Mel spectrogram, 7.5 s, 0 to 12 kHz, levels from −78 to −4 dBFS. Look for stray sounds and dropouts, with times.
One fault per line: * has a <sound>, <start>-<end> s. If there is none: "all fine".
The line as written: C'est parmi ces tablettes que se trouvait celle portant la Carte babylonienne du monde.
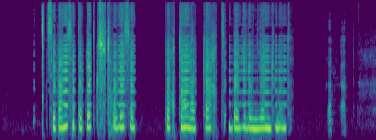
* has a laugh, 6.5-7.0 s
